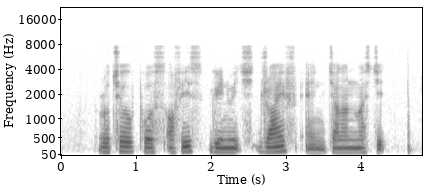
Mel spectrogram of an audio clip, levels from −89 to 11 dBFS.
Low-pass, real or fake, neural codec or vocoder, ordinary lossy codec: none; real; none; none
